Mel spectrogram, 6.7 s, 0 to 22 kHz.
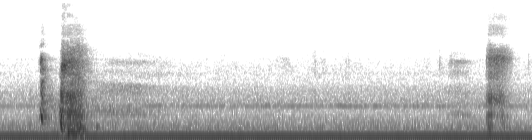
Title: I’M BACK! With BAD allergies! Itchy, desperate sneezing fit w/building congestion (recorded 3/21)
